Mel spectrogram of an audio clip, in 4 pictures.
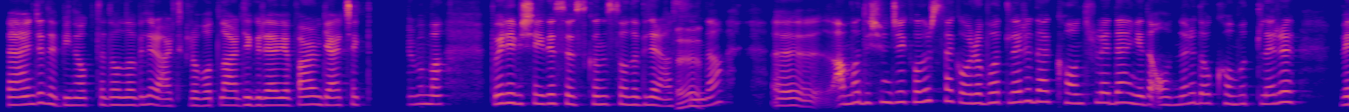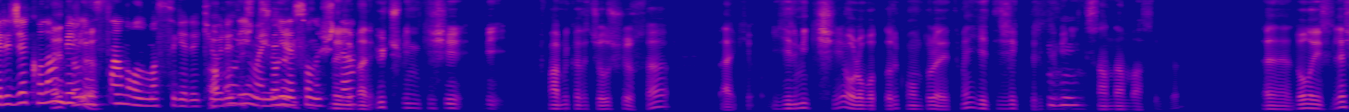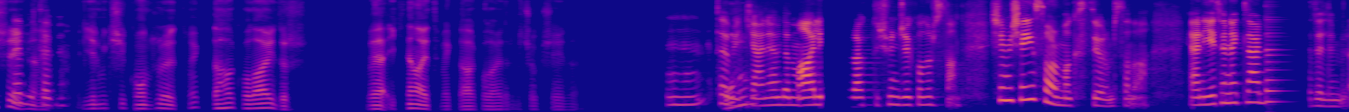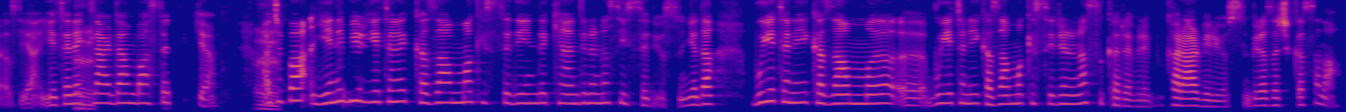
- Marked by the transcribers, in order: distorted speech; unintelligible speech; tapping; other background noise
- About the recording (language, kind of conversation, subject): Turkish, unstructured, Gelecekte hangi yeni yetenekleri öğrenmek istiyorsunuz?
